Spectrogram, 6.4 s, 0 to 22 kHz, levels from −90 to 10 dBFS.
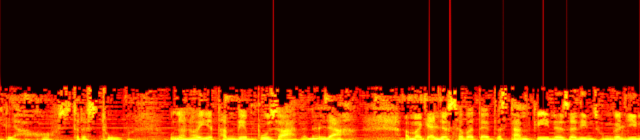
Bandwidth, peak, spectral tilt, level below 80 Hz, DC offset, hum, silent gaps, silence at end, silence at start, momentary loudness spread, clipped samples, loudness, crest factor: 8.8 kHz; 0 dBFS; -4 dB/octave; -34 dBFS; under 0.1%; none; none; 0 s; 0 s; 8 LU; under 0.1%; -13 LUFS; 14 dB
